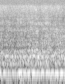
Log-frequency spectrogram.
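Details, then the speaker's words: Old Maytag top-load washer, lid safety switch held in with a screwdriver on spin: steady even low hum, no knocking or grinding, tub up to speed while water drains; normal spin, confirming faulty lid switch. "You can hear the water draining. And you can see the water draining out of that tube."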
